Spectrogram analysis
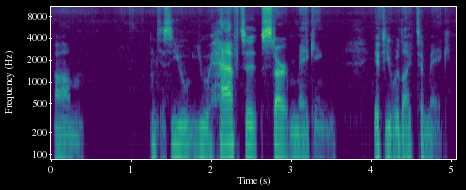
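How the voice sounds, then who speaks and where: A man's voice: lowish voice, lively intonation, a little slow, slightly rough, no room sound. A man talking informally as an interview guest, hesitating and thinking aloud as he answers. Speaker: podcast guest, audio drama creator and podcaster. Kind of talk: casual interview chat.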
